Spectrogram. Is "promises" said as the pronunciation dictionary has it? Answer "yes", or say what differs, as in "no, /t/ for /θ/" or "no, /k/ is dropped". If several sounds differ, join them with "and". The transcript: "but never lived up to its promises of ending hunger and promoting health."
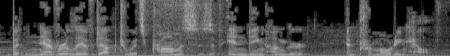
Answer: yes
